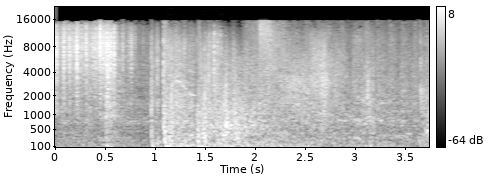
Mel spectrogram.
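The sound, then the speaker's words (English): A plane explodes and burning debris falls in a film action scene: a sudden heavy boom about a second in, followed by a dense, sustained roar of rumbling, crackling noise. “The plane explodes and burning debris falls around Torres”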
